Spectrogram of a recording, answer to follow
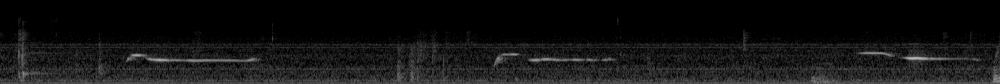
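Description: Three short whistles a few seconds apart, each a quick upward slide into a held steady note. A soft low thump comes just before the last one.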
